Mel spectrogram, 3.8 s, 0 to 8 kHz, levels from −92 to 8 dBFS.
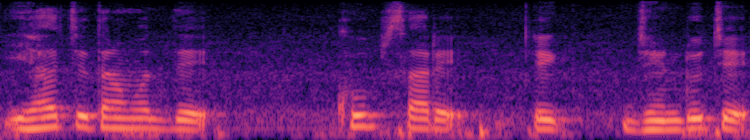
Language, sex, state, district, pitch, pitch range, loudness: Marathi, male, Maharashtra, Chandrapur, 165 Hz, 155-185 Hz, -23 LUFS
